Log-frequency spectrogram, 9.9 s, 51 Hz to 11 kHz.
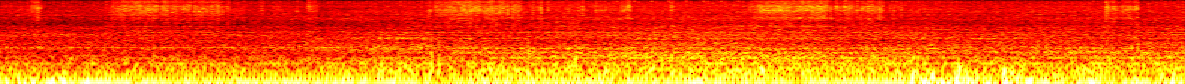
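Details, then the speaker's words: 2006 Saab 9-5 2.0t BioPower Vector at idle: a harsh metallic screech each time the clutch pedal is pressed, silent otherwise; throwout bearing suspected, turned out worse; fixed with new 9-5 Aero clutch, pressure plate and OEM slave cylinder/throwout bearing. "There was this horrific screeching sound coming from the clutch when you engage the clutch pedal. Listen to this."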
